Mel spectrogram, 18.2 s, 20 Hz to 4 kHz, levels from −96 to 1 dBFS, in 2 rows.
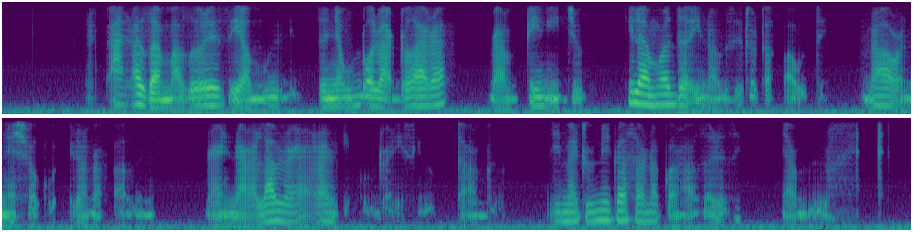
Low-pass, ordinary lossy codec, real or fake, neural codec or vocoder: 3.6 kHz; AAC, 32 kbps; fake; autoencoder, 22.05 kHz, a latent of 192 numbers a frame, VITS, trained on many speakers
